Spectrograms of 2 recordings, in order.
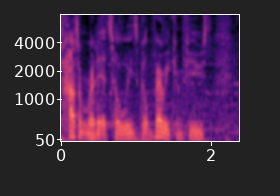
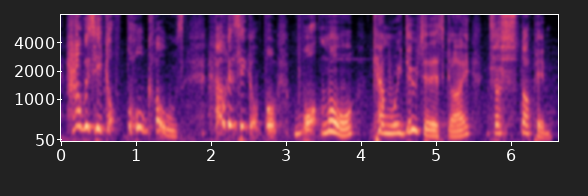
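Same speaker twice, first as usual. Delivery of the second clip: high, loud disbelieving shriek; outraged disbelief; 8 semitones higher, 7 dB louder than usual. Real, not acted. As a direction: scream in outrage at the goal. Outraged at fourth goal.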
